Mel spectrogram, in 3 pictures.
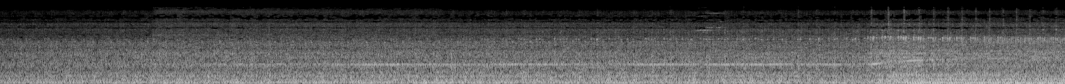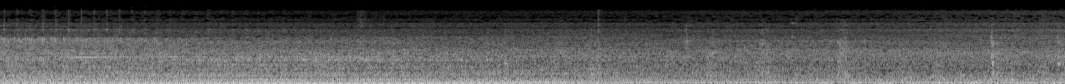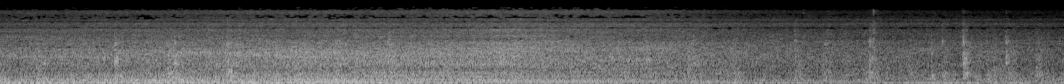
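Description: A diesel passenger train pulls out of the station. A steady engine whine rises in pitch and the engine noise steps up into a loud, low drone about nine seconds in as the train gets under way. Its carriages then roll past with wheels running on the rails.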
